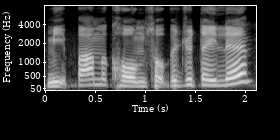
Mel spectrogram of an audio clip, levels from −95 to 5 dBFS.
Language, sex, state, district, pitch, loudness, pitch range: Wancho, male, Arunachal Pradesh, Longding, 180 Hz, -14 LUFS, 165-195 Hz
